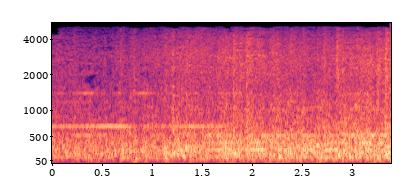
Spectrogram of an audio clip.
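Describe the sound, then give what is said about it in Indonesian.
A train slows down, a loud steady rolling rumble with a faint rhythmic clatter of wheels that grows slightly louder toward the end, heard alone without voices. “Ketika aku bangun, kulihat kereta ini menurunkan kecepatannya.”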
